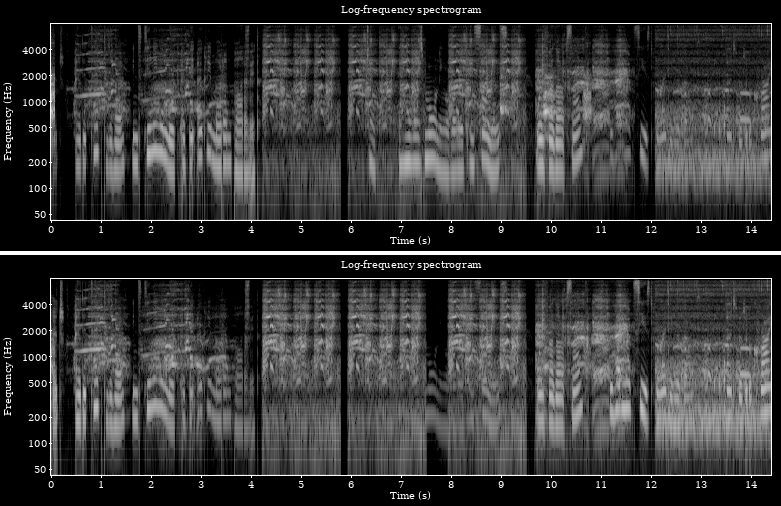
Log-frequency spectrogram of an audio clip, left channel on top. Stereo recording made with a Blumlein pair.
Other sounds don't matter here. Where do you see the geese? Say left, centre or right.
right.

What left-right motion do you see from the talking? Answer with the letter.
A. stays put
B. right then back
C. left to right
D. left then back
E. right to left
D.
